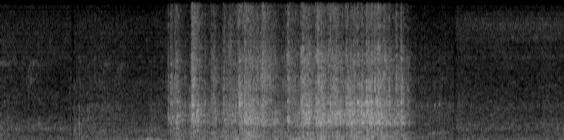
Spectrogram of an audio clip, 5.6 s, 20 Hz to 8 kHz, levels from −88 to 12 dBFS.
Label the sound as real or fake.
fake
